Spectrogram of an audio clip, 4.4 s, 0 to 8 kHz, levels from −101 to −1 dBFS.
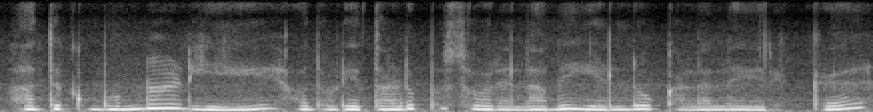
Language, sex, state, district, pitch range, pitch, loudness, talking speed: Tamil, female, Tamil Nadu, Nilgiris, 210-245 Hz, 225 Hz, -15 LUFS, 125 wpm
